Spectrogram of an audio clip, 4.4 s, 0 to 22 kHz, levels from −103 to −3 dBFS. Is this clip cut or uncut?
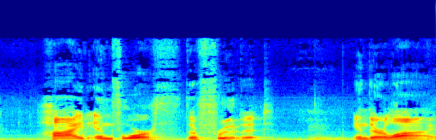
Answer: cut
